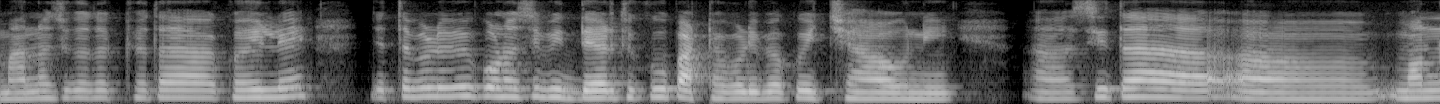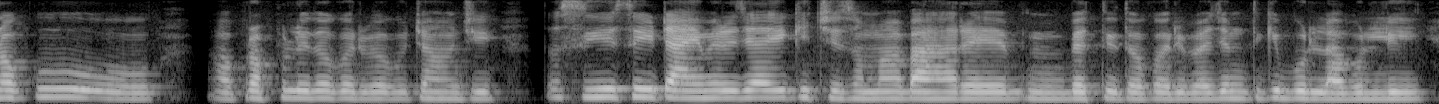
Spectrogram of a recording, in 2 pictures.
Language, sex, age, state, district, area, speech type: Odia, female, 18-30, Odisha, Khordha, rural, spontaneous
